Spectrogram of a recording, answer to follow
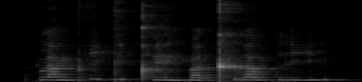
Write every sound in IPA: k l a˨˩ ŋ pʰ i˥˩ ʔ d i˦˥ t̚ pʰ eː˨˩ j m a˨˩ t̚ kʰ r a˧ w k r i˦˥ n

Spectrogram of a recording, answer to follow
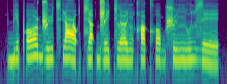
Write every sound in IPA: bʲ ɛ pʼ ɔː ɖ͡ʐ y t͡sʼ i ʕ ɔ ʔ t͡ɕ a ʔ ɖ͡ʐ eː c l œː ɲ qʰ o kʰ ɔ b ʂ y ɲ u ʎ z e

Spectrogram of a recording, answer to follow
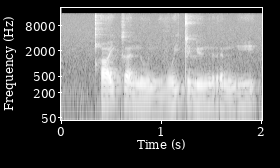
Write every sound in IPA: qʰ ʊ j k ɜ n u n v u j d ʊ lʲ u n r ə ŋ i

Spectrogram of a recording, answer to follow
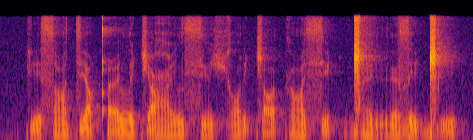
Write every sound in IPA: k ḭ˨˦ s ɑ˨˦ tʲ ɑ̰˥˧ qʼ ḭ˨˦ l ə˥˧ c ə̰˥˧ ʕ i˨˦ l sʲ ʌ˨˦ ç ɔ˨˦ ɾ ə̰˥˧ c ɑ̰˨˦ k ɑ˥˧ sʲ ɑ̰˥˧ c ɡ͡ǁ ɛ˥˧ rʲ ʌ˨˦ z ḭ˥˧ ɡ͡ǁ ḭ˨˦

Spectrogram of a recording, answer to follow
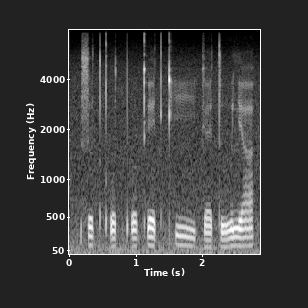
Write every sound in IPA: s ɯ t kʼ o t pʼ ɤ kʼ e t kʰ iː k ɛ t ɯ lʲ a

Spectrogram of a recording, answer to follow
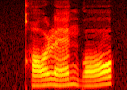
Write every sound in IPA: qʰ ɔ ɭ ɛ ŋ ɡ ɔ

